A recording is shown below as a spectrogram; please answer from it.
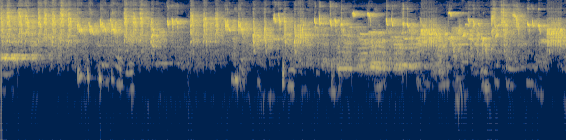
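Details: Clamorous reed warbler singing heavily, a bird kept to prompt silent birds into song: a dense, continuous run of harsh chattering and scratchy notes mixed with brief high whistles, fast and varied throughout with no pauses.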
